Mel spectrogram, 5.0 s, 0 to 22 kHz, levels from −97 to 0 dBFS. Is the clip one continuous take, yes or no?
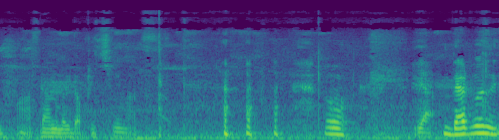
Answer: yes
